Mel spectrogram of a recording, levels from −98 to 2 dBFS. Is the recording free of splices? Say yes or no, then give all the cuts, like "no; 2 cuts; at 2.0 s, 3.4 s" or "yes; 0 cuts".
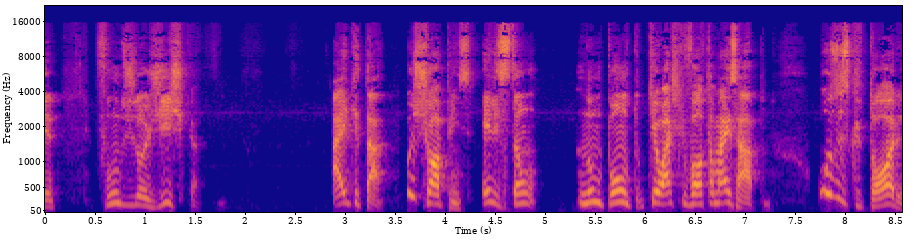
no; 1 cut; at 3.5 s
